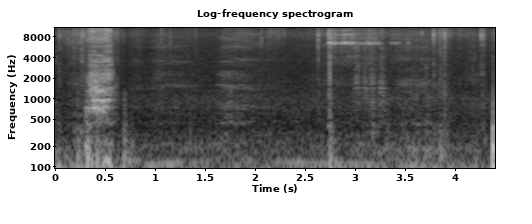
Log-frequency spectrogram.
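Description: A sharp breath of effort about half a second in, then faint clicks and a brief thin squeak as a stiff camper-van side window latch is pushed and strained at without giving way.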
